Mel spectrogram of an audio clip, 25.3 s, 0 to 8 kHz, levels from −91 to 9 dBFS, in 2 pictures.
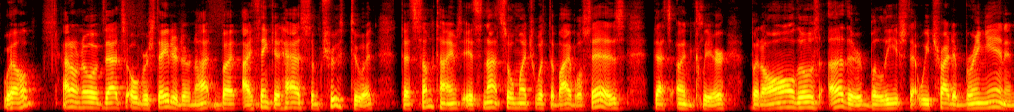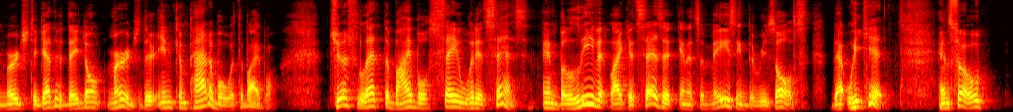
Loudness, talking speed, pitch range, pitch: -19 LUFS, 180 wpm, 115-135 Hz, 125 Hz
